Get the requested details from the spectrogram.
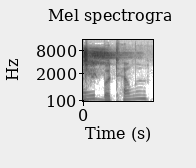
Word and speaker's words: Boutella: Starring Chris Pine, Zachary Quinto, Carl Urban, Zoe Saldana, Simon Pegg, John Chow, Anton Yelchin, Idris Elba, Sophia, how do I pronounce their last name? Botella? Does that sound pretty close? – Hold on. I'm looking at something else on the IMDb page. – B-O-U-T-E-L-L-A? Botella? Sure.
